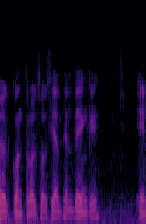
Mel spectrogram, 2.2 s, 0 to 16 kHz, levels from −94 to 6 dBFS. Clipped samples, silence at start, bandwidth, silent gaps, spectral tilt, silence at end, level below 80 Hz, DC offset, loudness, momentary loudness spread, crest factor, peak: under 0.1%; 0 s; 8.2 kHz; none; -7 dB/octave; 0 s; -74 dBFS; under 0.1%; -53 LUFS; 10 LU; 18 dB; -34 dBFS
